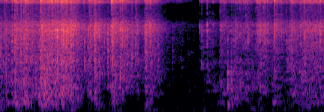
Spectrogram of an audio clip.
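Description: Tissue paper crinkling and rustling as a cardboard beauty box is opened and the paper inside is handled, in two stretches with a short break just after a second in.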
